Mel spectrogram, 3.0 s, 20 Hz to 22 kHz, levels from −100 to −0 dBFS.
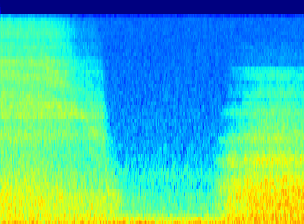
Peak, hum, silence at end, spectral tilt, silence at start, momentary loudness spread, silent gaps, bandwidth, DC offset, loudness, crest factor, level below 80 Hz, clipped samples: -14 dBFS; none; 0 s; -4.5 dB/octave; 0 s; 11 LU; none; 16 kHz; under 0.1%; -30 LUFS; 14 dB; -32 dBFS; under 0.1%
